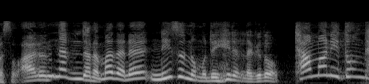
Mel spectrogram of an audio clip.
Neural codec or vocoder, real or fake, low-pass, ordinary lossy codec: codec, 16 kHz, 0.5 kbps, X-Codec, WavLM features, trained on Multilingual LibriSpeech; fake; none; none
